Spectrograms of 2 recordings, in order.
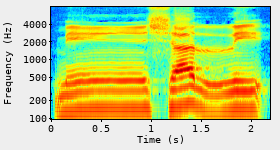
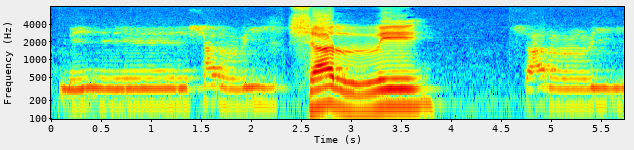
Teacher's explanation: dalam pengucapan huruf ra yang berbaris bawah dan dia berbaris tasydid, ini jangan lupa tipis ya Pak ya, langsung ditipiskan seperti min syarri.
